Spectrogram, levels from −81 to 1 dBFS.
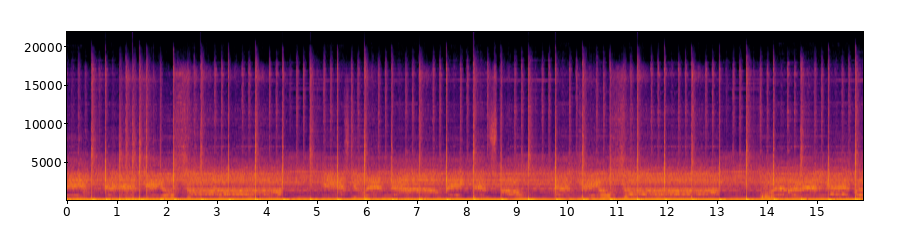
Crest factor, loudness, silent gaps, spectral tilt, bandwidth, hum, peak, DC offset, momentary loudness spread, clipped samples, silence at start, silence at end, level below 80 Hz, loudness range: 14 dB; -18 LUFS; none; -4 dB/octave; 19 kHz; none; -2 dBFS; under 0.1%; 2 LU; under 0.1%; 0 s; 0 s; -18 dBFS; 1 LU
